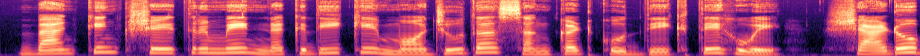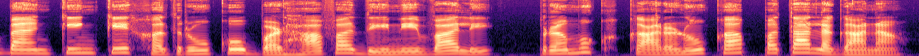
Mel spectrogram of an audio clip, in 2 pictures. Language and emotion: Hindi, neutral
